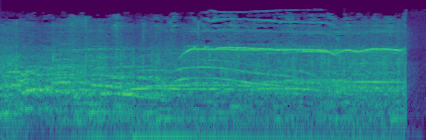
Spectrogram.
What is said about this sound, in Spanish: a recibir de pie con un gran aplauso nuevos diamantes de Colombia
